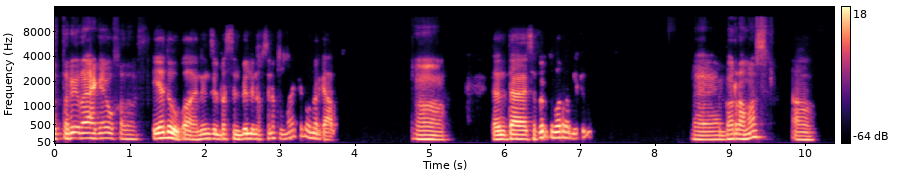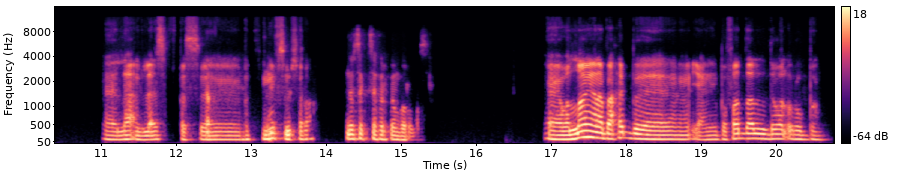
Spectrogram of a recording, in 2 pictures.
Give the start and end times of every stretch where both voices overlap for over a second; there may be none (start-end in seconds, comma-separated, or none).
none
